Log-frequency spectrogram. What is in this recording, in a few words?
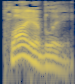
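"pliably", British English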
